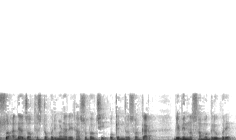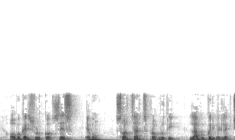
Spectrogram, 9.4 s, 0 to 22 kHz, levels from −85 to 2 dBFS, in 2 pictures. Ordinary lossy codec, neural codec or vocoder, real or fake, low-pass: none; none; real; 7.2 kHz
